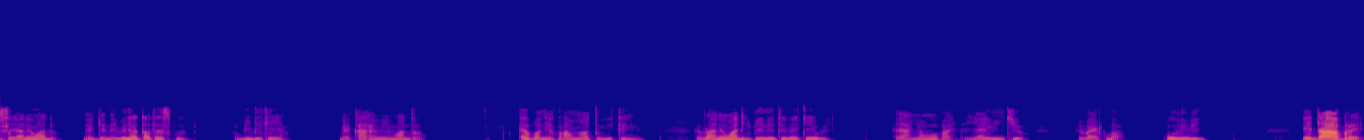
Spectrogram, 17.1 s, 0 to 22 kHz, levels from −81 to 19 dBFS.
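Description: From start to finish the speech is dull and smeared, with a watery warble on sustained vowels and a fizzy edge on sibilants. That points to AAC compression, likely AAC-LC at a very low bitrate, around 16 kbps. To fit that budget the encoder throws away everything above 5.3 kHz and quantises what remains coarsely. On a spectrogram the energy stops at a hard horizontal ceiling at 5.3 kHz, and there are blotchy gaps and noisy patches between the harmonics below it.

At 9.25 s a brief hiss comes just before a sharp onset, and the attack itself sounds softened rather than crisp. This is pre-echo. The codec transforms the audio in blocks and spreads its quantisation noise evenly across each one. Here the loud attack falls late in a block, so noise sized for the loud part also leaks into the quiet moment ahead of it, about 15 ms early. The waveform shows a fuzzy smear in front of the transient. 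On a spectrogram it is a thin vertical haze just before the onset.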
